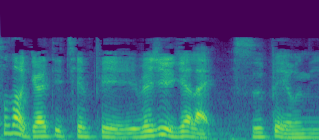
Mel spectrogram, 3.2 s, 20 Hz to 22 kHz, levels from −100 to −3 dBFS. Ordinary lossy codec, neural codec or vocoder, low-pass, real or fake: MP3, 32 kbps; none; 7.2 kHz; real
